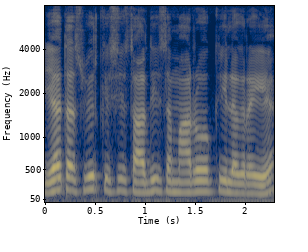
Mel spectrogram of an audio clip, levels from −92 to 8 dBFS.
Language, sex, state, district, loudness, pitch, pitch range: Hindi, male, Uttar Pradesh, Hamirpur, -28 LUFS, 165 Hz, 155-180 Hz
